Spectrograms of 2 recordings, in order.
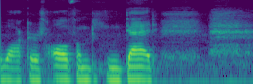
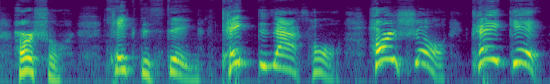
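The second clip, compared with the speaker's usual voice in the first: urgent yells climbing higher; acted screaming; 8 semitones higher, 5 dB louder than usual. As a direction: yell orders at someone nearby, escalating. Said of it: "as Rick's screaming".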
